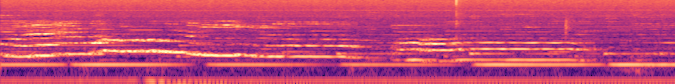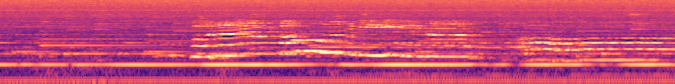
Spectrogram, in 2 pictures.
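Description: A voice humming a slow, wordless melody in long, sliding phrases over a steady drone held on one low note.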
